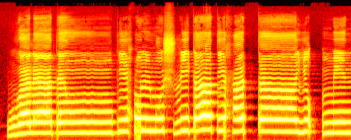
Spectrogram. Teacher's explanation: ज़बर हमने नहीं पढ़ा लेकिन हमने नून मुशद्दद का गुन्ना बराबर पूरा किया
